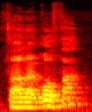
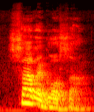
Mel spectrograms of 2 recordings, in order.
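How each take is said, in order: First: The z letters are sounded as th. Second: The z letters are sounded as s. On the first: "I would say th for Zaragoza" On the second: "a s sound"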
